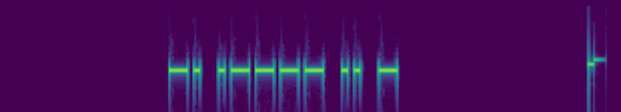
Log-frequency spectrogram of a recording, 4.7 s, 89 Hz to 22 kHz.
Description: Morse code, heard as a keyed tone, about 23 wpm, 700 Hz. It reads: N1IT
